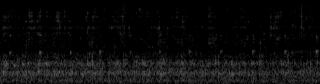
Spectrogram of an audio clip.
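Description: Water and white wine are poured into a pan around a pork belly, a soft continuous trickle and splash of liquid, quiet and close, with no talking.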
